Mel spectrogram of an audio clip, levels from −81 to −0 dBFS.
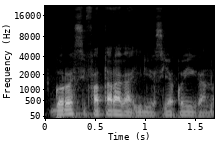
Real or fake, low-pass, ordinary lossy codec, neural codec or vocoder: fake; none; none; vocoder, 44.1 kHz, 128 mel bands every 512 samples, BigVGAN v2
